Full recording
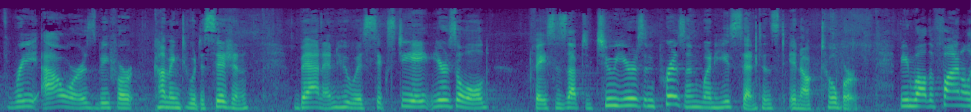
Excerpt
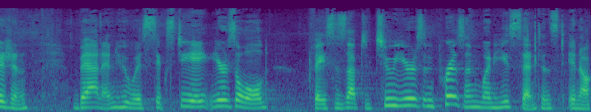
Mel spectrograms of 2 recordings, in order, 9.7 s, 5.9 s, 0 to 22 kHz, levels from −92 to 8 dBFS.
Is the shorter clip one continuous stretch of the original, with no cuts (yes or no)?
yes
